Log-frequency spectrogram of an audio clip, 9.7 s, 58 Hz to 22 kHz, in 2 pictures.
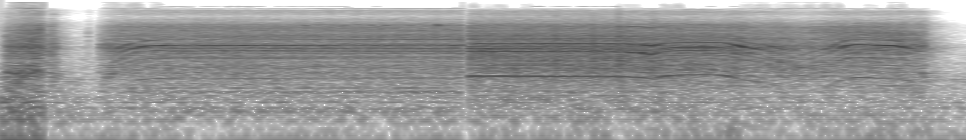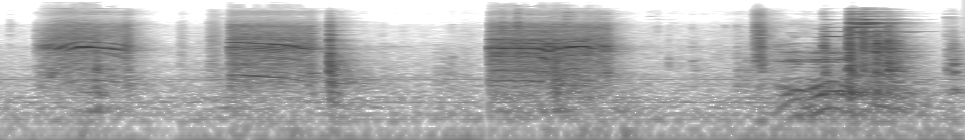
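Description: A power drill pre-drills holes in steel on a 1981 Corvette, whining in several close bursts of varying length with pauses between, the pitch sagging as the bit loads up and climbing again as it frees.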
